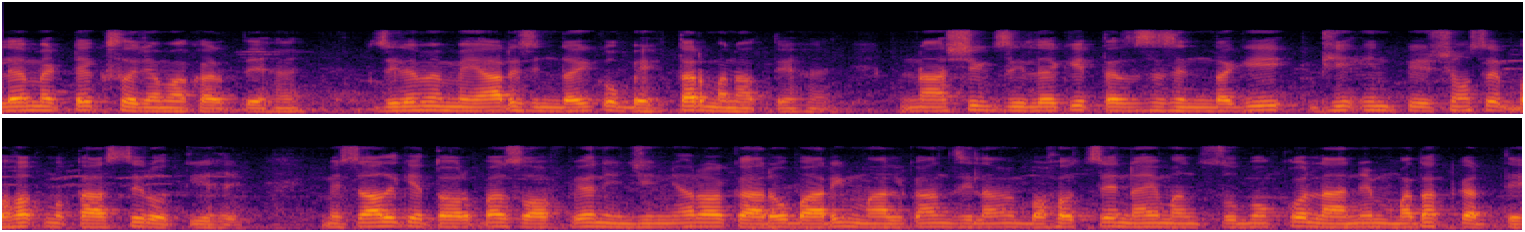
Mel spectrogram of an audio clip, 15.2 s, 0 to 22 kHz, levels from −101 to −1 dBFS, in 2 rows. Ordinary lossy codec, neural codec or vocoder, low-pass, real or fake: none; none; none; real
